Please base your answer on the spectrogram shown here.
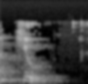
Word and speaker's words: queue: Spelling है QUEUE, क्यू. Pronunciation इसका होगा क्यू.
